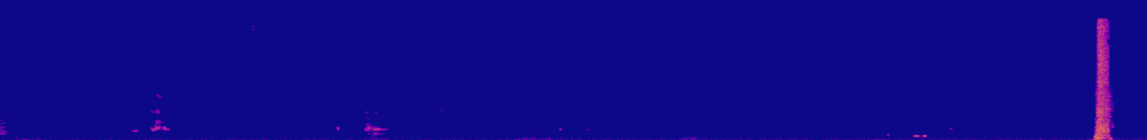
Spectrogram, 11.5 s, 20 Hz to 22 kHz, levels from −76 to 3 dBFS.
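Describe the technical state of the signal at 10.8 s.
At 10.8 s the speech is intact, with nothing there beyond the light, unobtrusive trace of lossy compression.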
